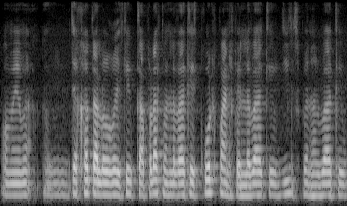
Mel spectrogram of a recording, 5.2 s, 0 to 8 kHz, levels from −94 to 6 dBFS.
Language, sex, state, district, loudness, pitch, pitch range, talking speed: Bhojpuri, female, Bihar, Muzaffarpur, -19 LUFS, 170 Hz, 165-180 Hz, 240 wpm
